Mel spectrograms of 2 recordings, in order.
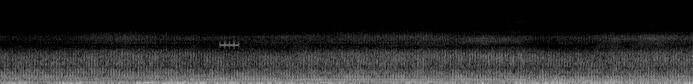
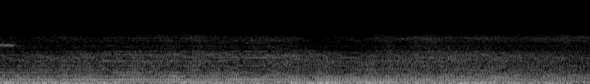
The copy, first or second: second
